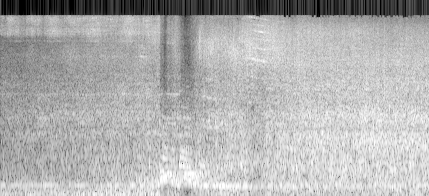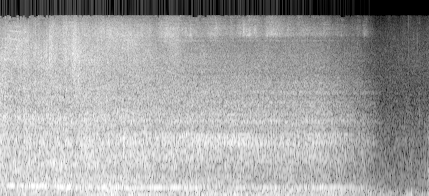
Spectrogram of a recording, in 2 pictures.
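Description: Brightline passenger train passing close at speed. The rumble of its wheels swells over the first couple of seconds, stays loud, and fades near the end. A steady horn tone sounds through the pass and drops slightly in pitch as the train goes by.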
